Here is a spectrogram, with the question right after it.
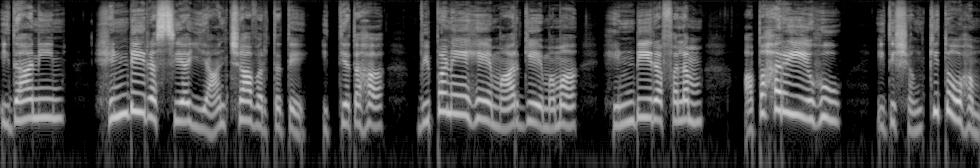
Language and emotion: Sanskrit, fearful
